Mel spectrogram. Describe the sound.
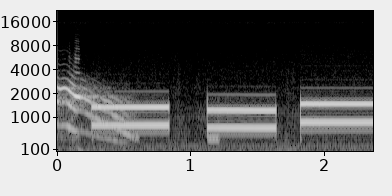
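A cat meows three times, loud and drawn out, the first call sliding downward in pitch and the next two held evenly, each broken off sharply with short silences between.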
